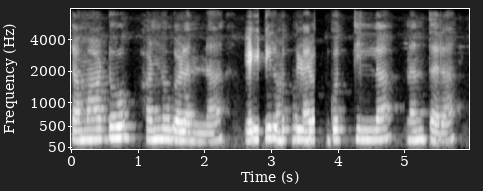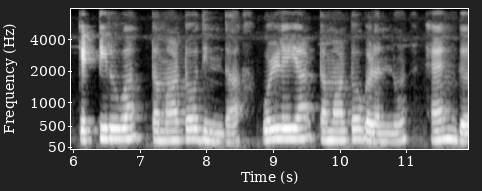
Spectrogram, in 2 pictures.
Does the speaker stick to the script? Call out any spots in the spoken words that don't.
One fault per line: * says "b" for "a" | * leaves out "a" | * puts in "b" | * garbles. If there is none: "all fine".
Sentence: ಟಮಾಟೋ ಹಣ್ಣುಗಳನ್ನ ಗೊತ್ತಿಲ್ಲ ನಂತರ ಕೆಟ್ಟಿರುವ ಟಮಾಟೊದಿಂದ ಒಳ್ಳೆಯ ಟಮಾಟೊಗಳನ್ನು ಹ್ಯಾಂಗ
* garbles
